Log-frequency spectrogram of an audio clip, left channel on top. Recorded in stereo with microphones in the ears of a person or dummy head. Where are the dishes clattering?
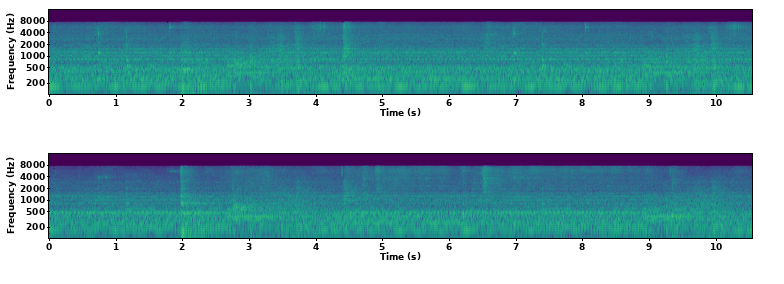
85° right, 3.5 m.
